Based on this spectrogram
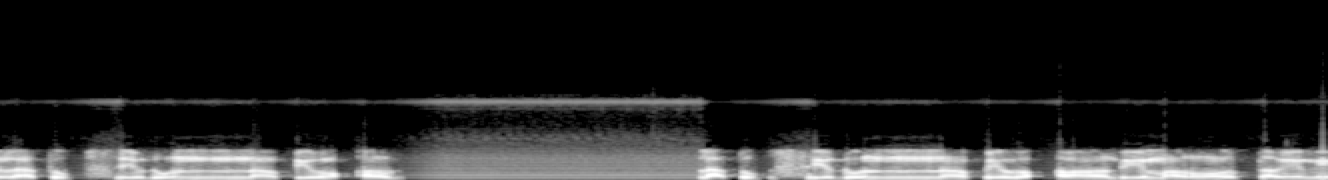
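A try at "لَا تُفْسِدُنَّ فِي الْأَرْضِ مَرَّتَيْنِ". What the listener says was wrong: Tasydidnya pada huruf ra, ya.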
